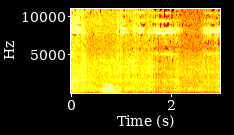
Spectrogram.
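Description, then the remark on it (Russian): A demolition hammer fitted with a small saw blade grinds and rasps steadily as boards are ripped off, with scraping, crackling bursts and a short low droning buzz near the start, loud. “вы видите, друзья, идет отдирание досок. Это такая пила, как бы у него вместе на отбойнике такая пилка.”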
